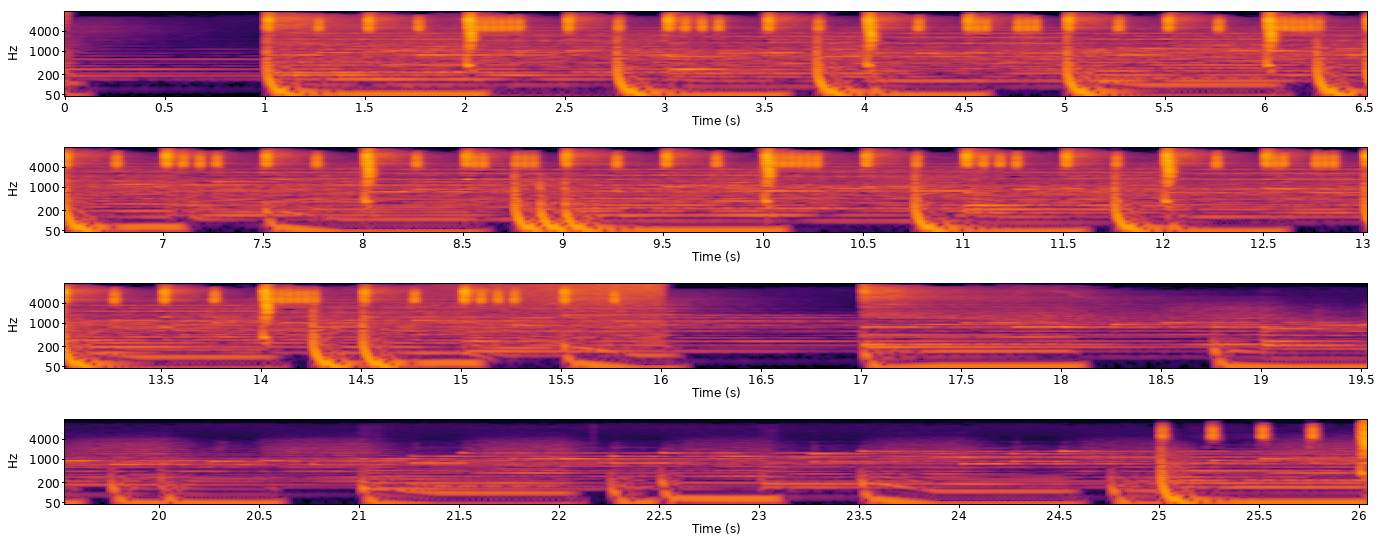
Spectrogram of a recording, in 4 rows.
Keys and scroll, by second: 1.1 ctrl+shift+g, 1.2 t, 4.0-4.5 typing, 7.3 ctrl+t, 24.2 ctrl+d, 25.1 ctrl+t.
